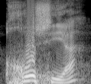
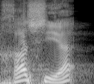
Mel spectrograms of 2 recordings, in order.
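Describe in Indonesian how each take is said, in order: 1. Vokal pertama adalah bunyi u yang membulat. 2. Vokal pertama adalah bunyi a yang terbuka. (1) "dibaca dengan uh, dhammah" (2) "dibaca dengan khasyiyah dengan fathah kha"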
